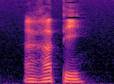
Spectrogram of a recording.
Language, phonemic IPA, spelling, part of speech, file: French, /ʁa.pe/, rapper, verb, Fr-rapper.ogg
- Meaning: to speak (lyrics) in the style of rap music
